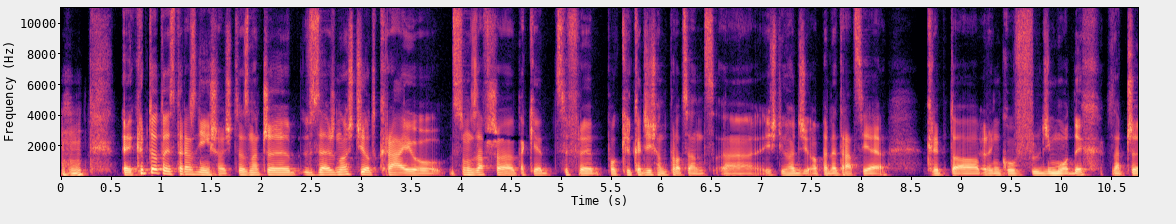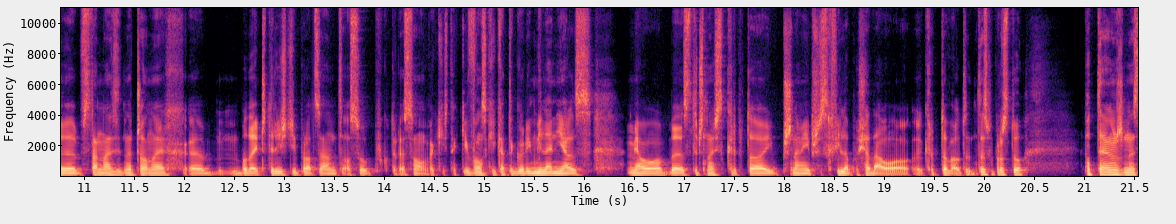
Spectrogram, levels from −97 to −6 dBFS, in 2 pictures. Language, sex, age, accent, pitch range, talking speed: Polish, male, 20-39, native, 105-120 Hz, 165 wpm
